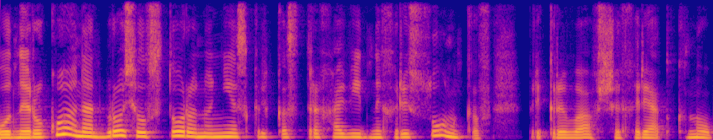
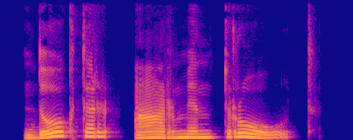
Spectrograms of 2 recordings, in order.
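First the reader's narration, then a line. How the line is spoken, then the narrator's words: Slow, breathless speech. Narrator (Russian): также медленно сказал он, с трудом набрав воздуха для этих слов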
